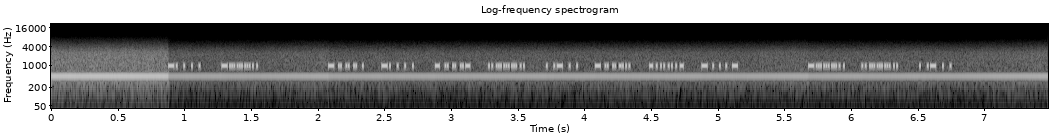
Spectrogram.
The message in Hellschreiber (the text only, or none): LE PLASTRON EST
